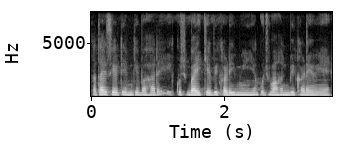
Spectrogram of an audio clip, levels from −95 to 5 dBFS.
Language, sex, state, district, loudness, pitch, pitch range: Hindi, female, Uttar Pradesh, Jyotiba Phule Nagar, -18 LUFS, 185 Hz, 175-190 Hz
